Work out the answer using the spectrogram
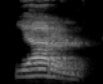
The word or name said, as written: yarrern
